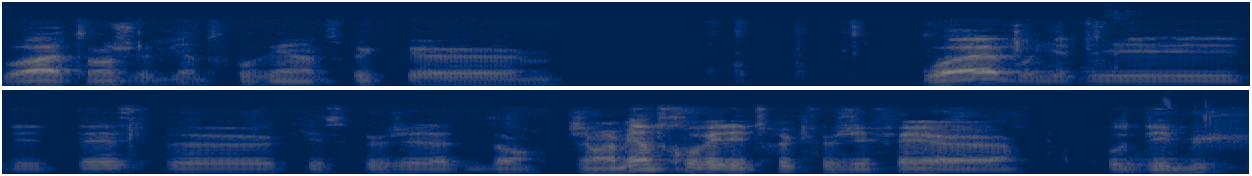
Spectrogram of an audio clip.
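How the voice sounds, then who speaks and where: With a very deep, low pitch, a man speaks at a fairly slow pace, his intonation fairly even, his loudness swinging widely, and long, frequent pauses throughout. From northern France. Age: 20s. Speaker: calligrapher. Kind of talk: casual chat. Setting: live stream interview.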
